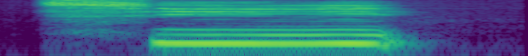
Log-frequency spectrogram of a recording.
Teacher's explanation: it has a flat tone which is the first one of Chinese language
